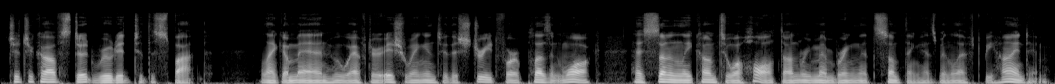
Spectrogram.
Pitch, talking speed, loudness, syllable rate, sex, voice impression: 90 Hz, 195 wpm, -19 LUFS, 5.2 syllables/s, male, very masculine, adult-like, cool, slightly intellectual, sincere, calm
